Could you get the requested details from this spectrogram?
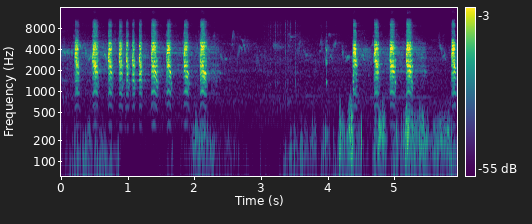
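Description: A male guineafowl gives rapid, harsh, grating cackles, several per second, in two bursts separated by a brief pause, over low background rumble.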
